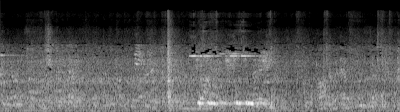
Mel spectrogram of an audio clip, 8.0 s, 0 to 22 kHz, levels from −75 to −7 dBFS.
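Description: Throughout the clip, the treble sounds gritty and metallic, and nothing reaches above 14.9 kHz. The likely cause is HE-AAC compression, with the upper band rebuilt from copied lower bands whose harmonics no longer line up, which fits a bitrate near 20 kbps.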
